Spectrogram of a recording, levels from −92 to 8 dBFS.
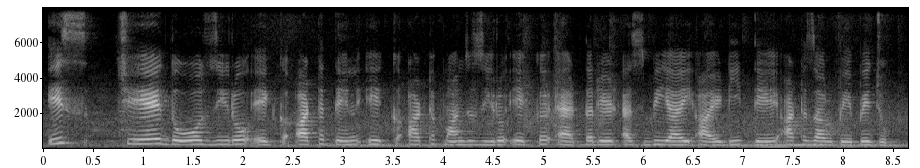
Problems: background sounds at intervals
